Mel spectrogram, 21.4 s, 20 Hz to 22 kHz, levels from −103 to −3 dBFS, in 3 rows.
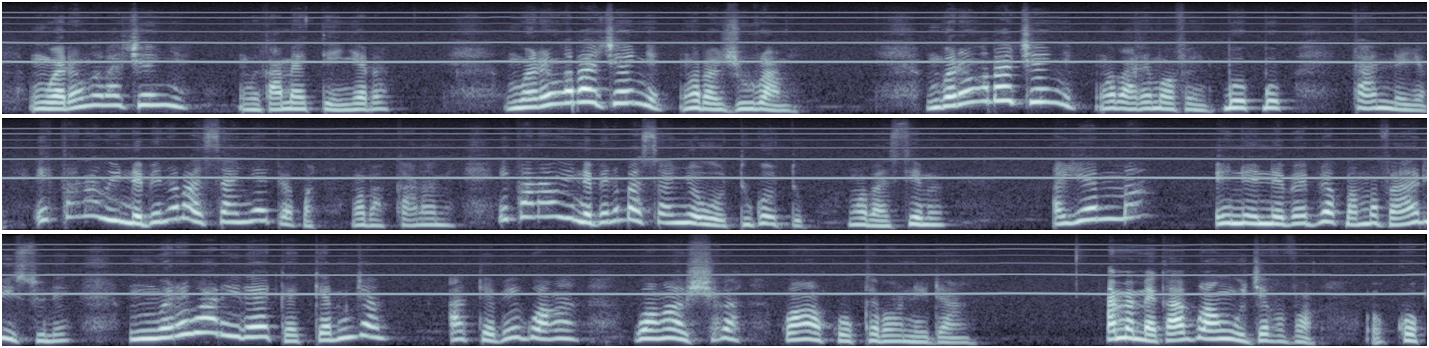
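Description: A switching supply whistle runs throughout the speech. A power supply's audible oscillation sits around 2.4 to 2.5 kHz, roughly 15 dB below the signal.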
